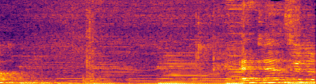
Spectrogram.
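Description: Acoustic guitar played live between sung lines, its low notes ringing steadily, with the singer's voice coming back in near the end.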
